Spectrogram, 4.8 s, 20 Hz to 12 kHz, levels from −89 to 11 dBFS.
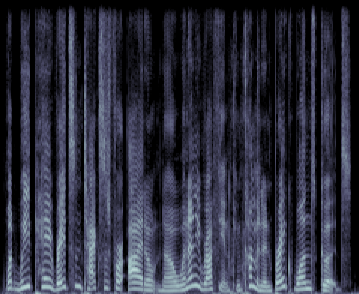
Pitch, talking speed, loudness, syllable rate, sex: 255 Hz, 250 wpm, -18 LUFS, 5.6 syllables/s, female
